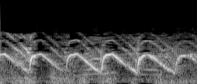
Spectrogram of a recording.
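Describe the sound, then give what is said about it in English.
An emergency vehicle siren wails loudly in rapid, repeating up-and-down sweeps throughout, with low road rumble beneath and no talking. “I hate it when radio shows put sirens on the air.”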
